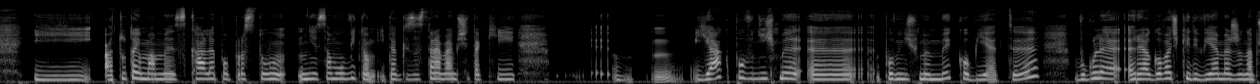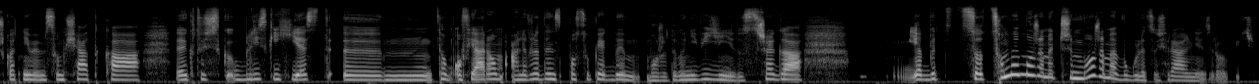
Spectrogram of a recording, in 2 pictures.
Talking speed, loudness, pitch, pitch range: 145 wpm, -30 LUFS, 235 Hz, 215-255 Hz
